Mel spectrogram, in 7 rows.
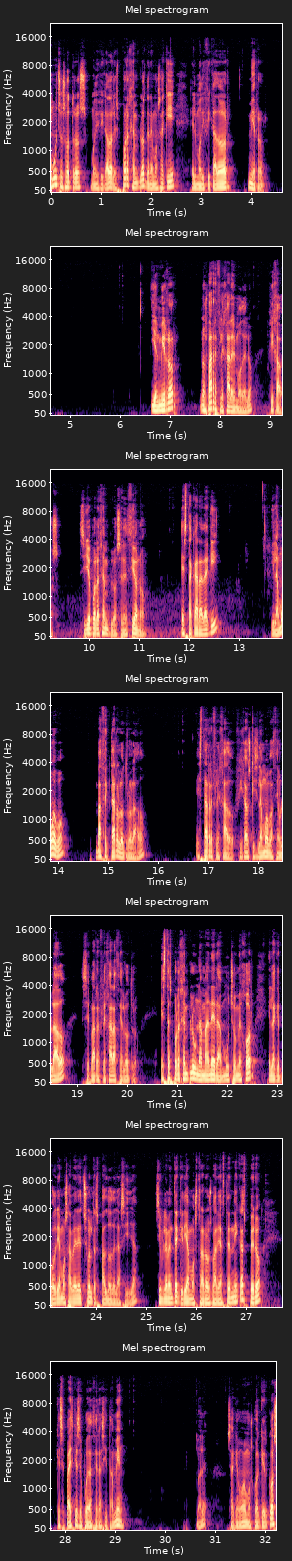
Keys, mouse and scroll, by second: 5.9 scroll down 1, 6.0 click, 8.6 click, 11.2 3, 13.4 3, 13.5 z, 16.3 z, 17.2 g, 22.6 g, 24.1 right click, 24.4 g, 25.6 right click, 29.2 right click, 30.5 click, 31.2 click, 31.7 g.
